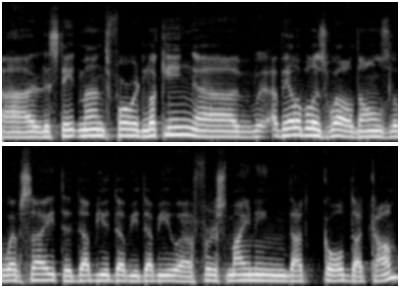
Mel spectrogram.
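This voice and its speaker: A man is talking here. For a man, his pitch is fairly high. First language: English (speaking French). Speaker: mining exploration executive. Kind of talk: conference presentation. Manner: halting, many fillers.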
